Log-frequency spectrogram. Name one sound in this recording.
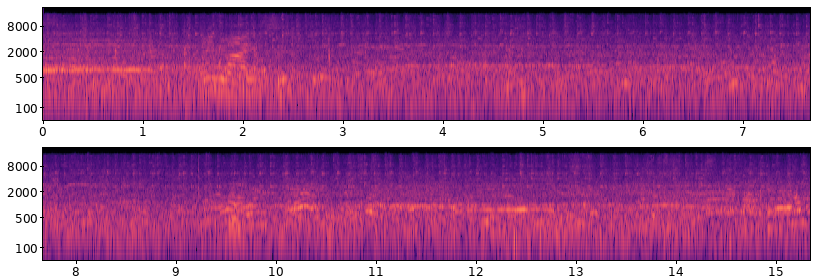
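Many runners' feet patter on the road.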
